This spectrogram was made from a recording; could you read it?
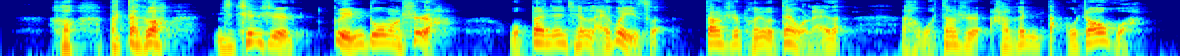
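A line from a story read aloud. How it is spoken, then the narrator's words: Hurried, laughing. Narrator (Chinese): 我忙笑着回答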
